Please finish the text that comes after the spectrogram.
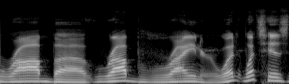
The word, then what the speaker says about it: Reiner: but the thing is if you didn't say it reiner it would be weiner right because it's spelled the same right yeah dianne feinstein's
